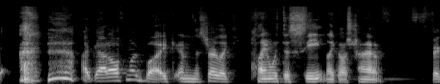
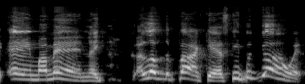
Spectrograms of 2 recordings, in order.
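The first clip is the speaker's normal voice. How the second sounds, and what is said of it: Enthusiastic put-on New York accent. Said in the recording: “I try to act like a New Yorker ... I spoke with like a New York accent, like to the full enthusiast”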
